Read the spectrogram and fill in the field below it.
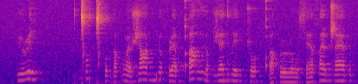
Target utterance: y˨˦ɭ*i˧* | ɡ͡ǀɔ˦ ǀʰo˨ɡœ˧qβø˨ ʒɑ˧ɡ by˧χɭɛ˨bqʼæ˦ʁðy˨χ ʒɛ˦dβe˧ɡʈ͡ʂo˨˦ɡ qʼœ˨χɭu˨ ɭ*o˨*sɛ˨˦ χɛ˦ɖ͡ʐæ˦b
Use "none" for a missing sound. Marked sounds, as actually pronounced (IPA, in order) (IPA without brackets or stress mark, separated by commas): i˧, o˨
